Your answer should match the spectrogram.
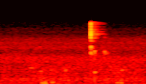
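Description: A single soft mouse click on a send button, faint and brief in a quiet room with a few low muffled bumps around it.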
